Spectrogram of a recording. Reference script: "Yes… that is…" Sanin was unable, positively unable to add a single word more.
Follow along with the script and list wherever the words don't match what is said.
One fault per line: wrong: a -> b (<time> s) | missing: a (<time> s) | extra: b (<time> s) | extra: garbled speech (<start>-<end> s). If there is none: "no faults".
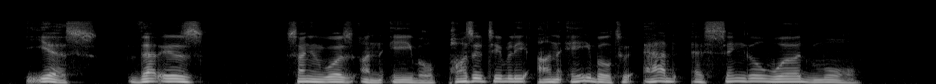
no faults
